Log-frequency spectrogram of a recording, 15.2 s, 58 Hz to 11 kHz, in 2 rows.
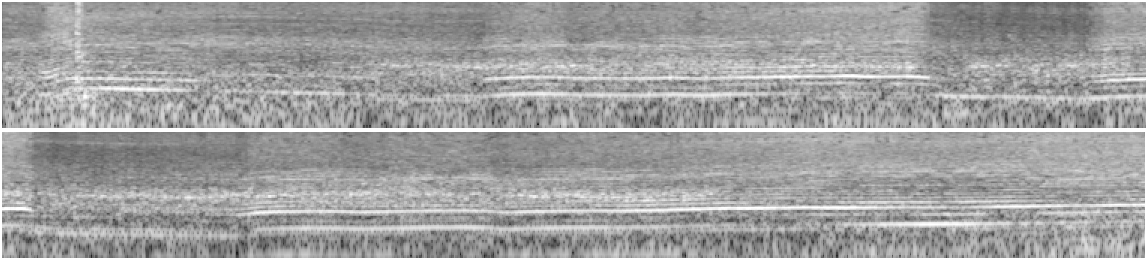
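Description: Race car engine in the sim racing game Automobilista 2, revving hard and continuously through gear changes, pitch rising and dropping as throttle is applied and lifted, loud and close with faint tire squeal.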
